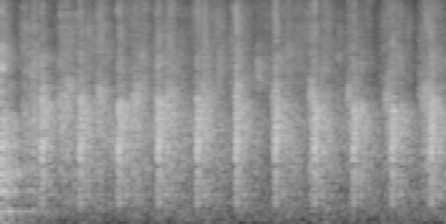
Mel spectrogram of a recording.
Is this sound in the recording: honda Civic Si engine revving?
no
